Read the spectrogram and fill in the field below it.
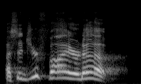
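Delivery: very high, loud, slow rallying cry; hyping up. Retold or imitated. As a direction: re-enact pumping up a scared child. Father hyping up his daughter.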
